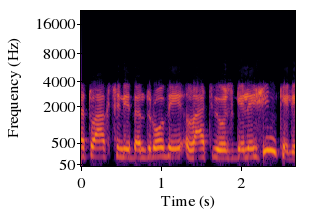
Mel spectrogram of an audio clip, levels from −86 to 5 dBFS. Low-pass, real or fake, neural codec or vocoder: 7.2 kHz; real; none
